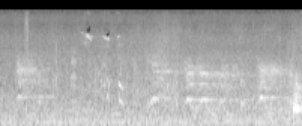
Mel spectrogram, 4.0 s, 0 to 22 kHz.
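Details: German Shepherd puppies from a litter born 27 July 2014, two males and four females, out of Iska v.Muikenshof and Eros v.d.Romerau; thin whining yips rise and fall, several short cries overlapping over a few seconds against quiet background hiss.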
